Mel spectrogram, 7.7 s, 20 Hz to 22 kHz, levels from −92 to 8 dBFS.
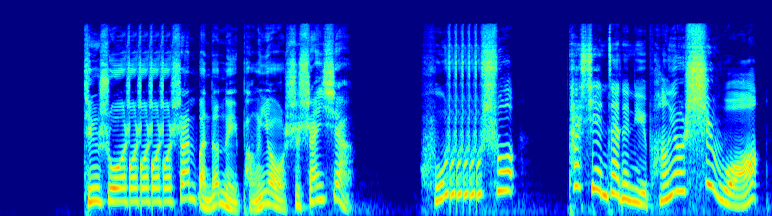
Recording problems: audio stuttering; at 1 s and at 4.5 s

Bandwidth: 14.5 kHz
